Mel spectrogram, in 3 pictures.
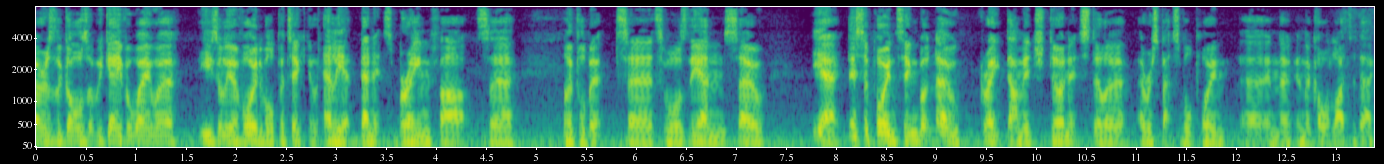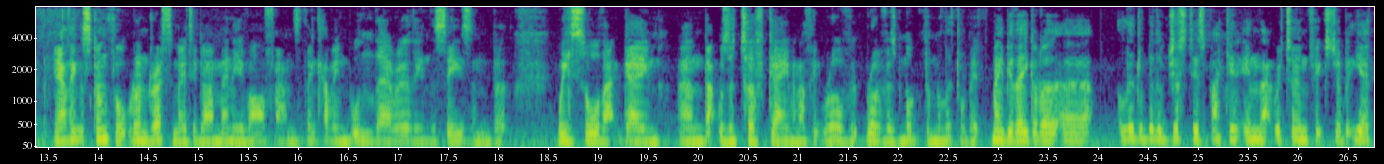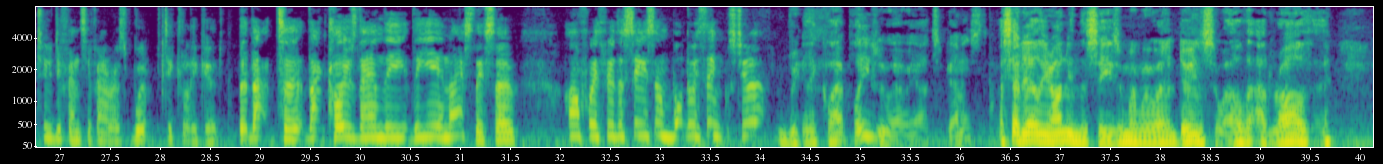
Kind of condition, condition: setting, inside a vehicle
